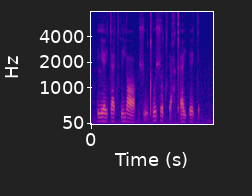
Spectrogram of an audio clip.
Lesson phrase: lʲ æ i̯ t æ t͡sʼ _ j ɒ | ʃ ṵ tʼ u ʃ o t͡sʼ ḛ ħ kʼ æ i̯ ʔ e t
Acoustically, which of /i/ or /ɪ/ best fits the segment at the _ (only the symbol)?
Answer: i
